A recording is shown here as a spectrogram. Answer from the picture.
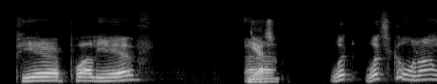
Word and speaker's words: Pierre Poilievre: I'm not sure how to pronounce his name, Pierre Poilievre.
